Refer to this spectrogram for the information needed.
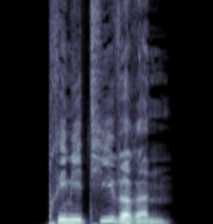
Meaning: strong dative masculine/neuter singular comparative degree of primitiv
- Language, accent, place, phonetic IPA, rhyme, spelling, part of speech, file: German, Germany, Berlin, [pʁimiˈtiːvəʁəm], -iːvəʁəm, primitiverem, adjective, De-primitiverem.ogg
